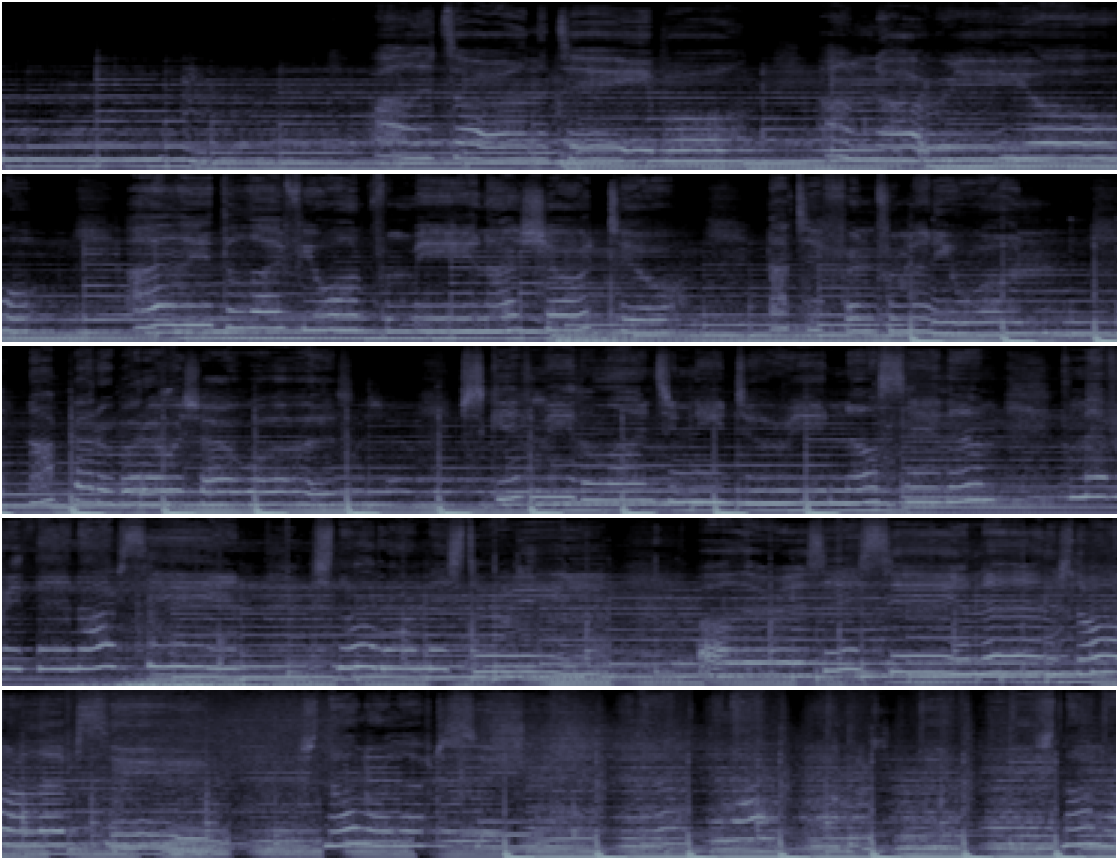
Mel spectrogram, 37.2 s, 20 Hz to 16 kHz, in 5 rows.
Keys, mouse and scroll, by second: 1.2 click, 4.0 ctrl+v, 4.6 click, 6.6 click, 7.0-8.4 middle drag, 8.4 click, 14.0 click, 14.2-19.0 middle drag, 19.0-19.4 scroll down 4, 19.8-20.9 shift+middle drag, 20.9 scroll up 3, 21.5-22.5 shift+middle drag, 22.5 click, 22.8-23.9 middle drag, 23.9 click, 25.8 shift+click, 26.6 shift+click, 26.8-28.2 middle drag, 28.2 shift+click, 28.6 shift+click, 29.1 shift+click, 29.6 shift+click, 30.3 shift+click, 32.3 ctrl+p, 32.9 click, 33.7 shift+middle click, 34.4 click, 35.3 scroll down 3, 35.8-37.1 middle drag.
